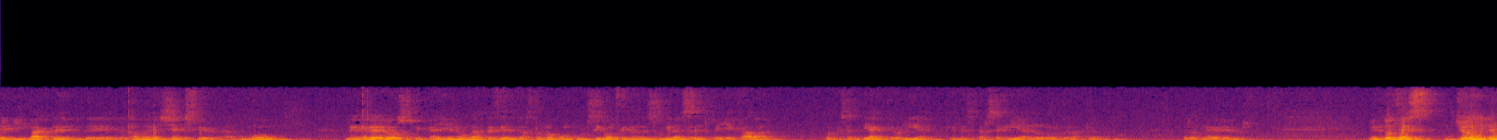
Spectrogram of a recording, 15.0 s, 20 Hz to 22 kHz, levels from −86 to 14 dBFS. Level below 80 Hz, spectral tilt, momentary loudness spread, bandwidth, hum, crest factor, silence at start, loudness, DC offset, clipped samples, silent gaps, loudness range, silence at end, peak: -36 dBFS; -7 dB/octave; 19 LU; 8.6 kHz; none; 16 dB; 0 s; -17 LUFS; under 0.1%; under 0.1%; none; 7 LU; 0 s; 0 dBFS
